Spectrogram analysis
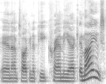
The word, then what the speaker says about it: Chramiec: I'm talking to Pete kramiak am I pronouncing that right it's pretty close craniac craniac similar to Maniac craniacally similar yeah so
